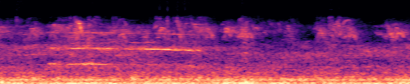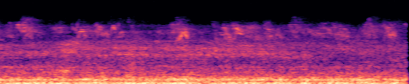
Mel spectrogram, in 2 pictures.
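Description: Faint chirping of small birds, many short high chirps scattered throughout, over a low steady hum.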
